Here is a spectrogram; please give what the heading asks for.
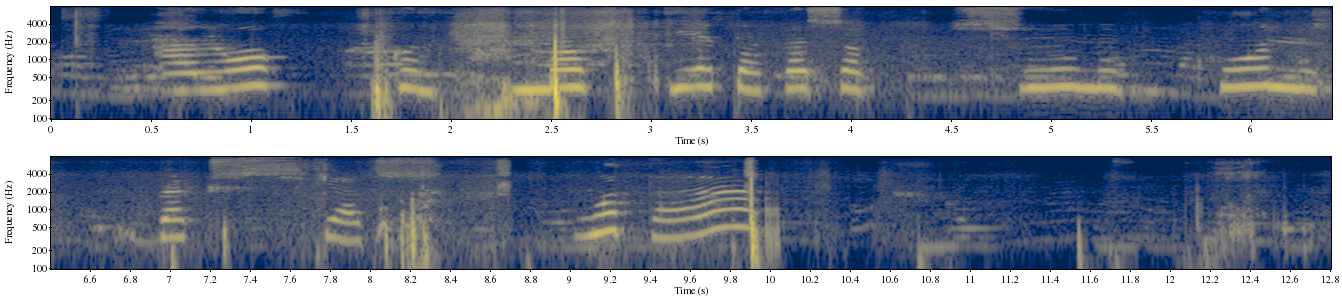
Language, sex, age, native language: Icelandic, male, 18-19, Icelandic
